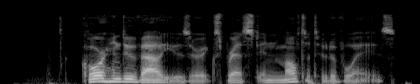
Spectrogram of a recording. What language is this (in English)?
English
